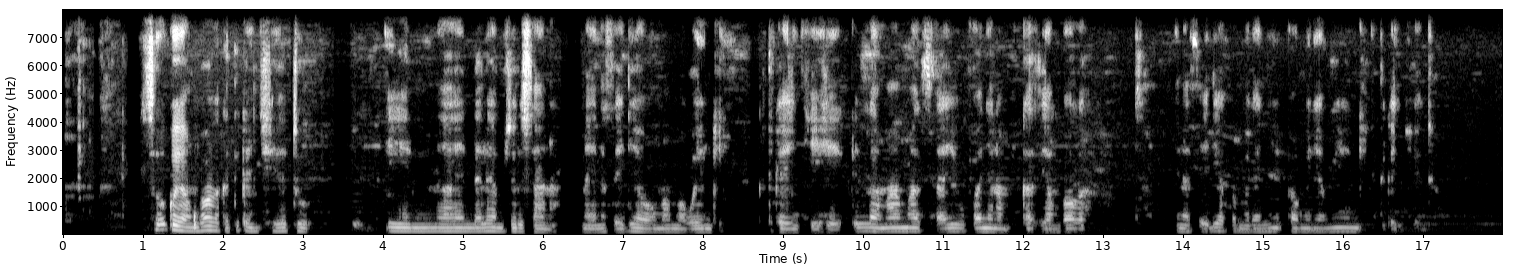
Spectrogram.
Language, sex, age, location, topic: Swahili, male, 36-49, Wajir, finance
